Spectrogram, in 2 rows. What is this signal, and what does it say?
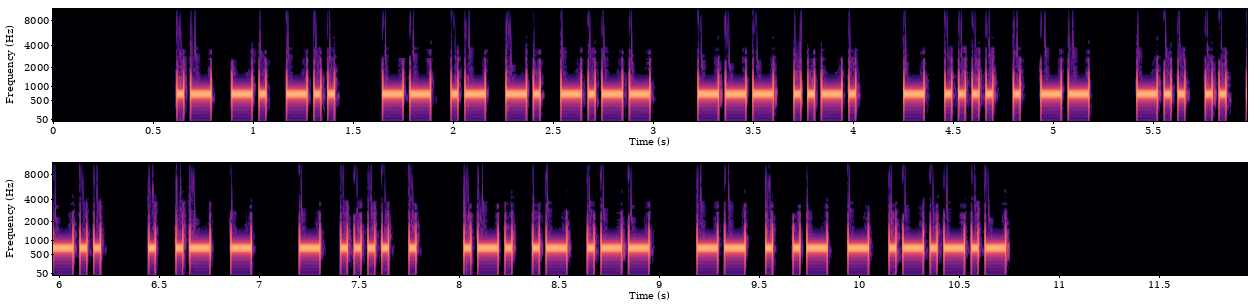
Morse code, heard as a keyed tone, about 34 wpm, 700 Hz. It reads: AND MANY OF THEM DID EAT THE RAW MEAT.
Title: Sentences from Top 1500 Words 35wpm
